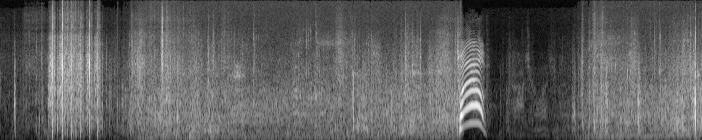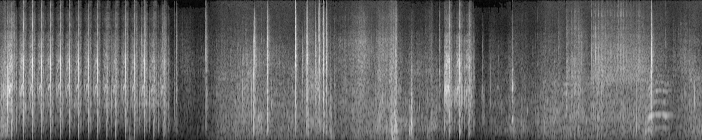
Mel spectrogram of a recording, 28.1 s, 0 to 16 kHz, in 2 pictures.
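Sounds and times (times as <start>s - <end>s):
airsoft gun firing: 1.0s - 2.1s, 14.2s - 17.5s, 22.9s - 23.6s
rustling: 11.4s - 14.2s, 17.3s - 22.9s.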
